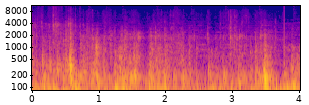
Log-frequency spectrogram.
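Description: Sheep hooves clattering and thudding unevenly on a livestock trailer's wooden floor and ramp as the flock jumps out, over a low rumble of wind on the microphone.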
